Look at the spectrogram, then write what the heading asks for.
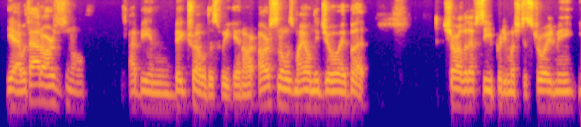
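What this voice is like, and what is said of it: Hoarse voice. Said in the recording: “You can hear probably the hoarseness in my voice. I screamed my head off at a watch party”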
